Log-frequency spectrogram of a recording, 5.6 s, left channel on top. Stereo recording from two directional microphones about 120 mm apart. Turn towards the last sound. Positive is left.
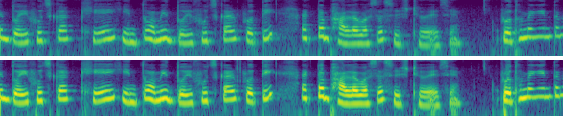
turn(degrees=-45)  # may be behind; listen again after turning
